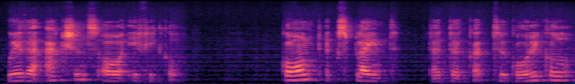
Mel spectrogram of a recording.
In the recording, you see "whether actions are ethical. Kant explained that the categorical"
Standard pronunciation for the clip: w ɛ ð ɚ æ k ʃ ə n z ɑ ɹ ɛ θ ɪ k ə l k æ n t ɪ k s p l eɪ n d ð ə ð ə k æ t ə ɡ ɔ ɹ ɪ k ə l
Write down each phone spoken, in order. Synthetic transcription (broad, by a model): w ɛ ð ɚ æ k ʃ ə n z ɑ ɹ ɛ f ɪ k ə l k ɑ n t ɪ k s p l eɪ n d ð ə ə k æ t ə ɡ ɔ ɹ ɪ k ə l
